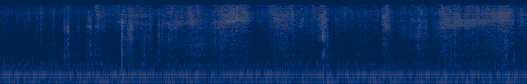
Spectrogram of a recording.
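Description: Faint rustling and brushing of microfiber fabric swatches and paper pages being handled in a sample book, with a few soft ticks, over a low steady hum.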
